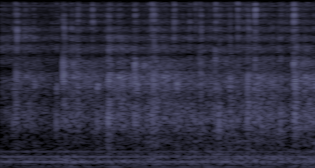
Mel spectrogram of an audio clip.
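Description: Faint, scattered hand clapping from a few people, heard as light irregular claps over near silence.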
